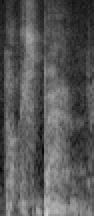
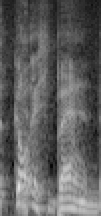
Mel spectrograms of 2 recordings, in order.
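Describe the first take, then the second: First: Hushed secretive whisper. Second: Said in the usual way. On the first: Retold or imitated. Band leader's secretive invitation, retold.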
